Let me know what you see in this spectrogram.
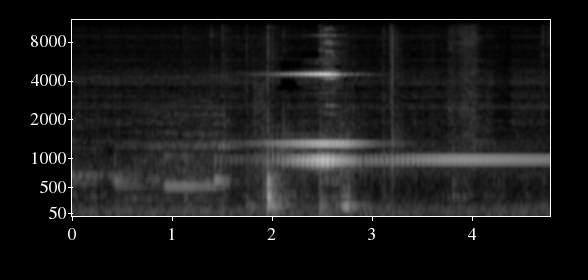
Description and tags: high pitch electronic noise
